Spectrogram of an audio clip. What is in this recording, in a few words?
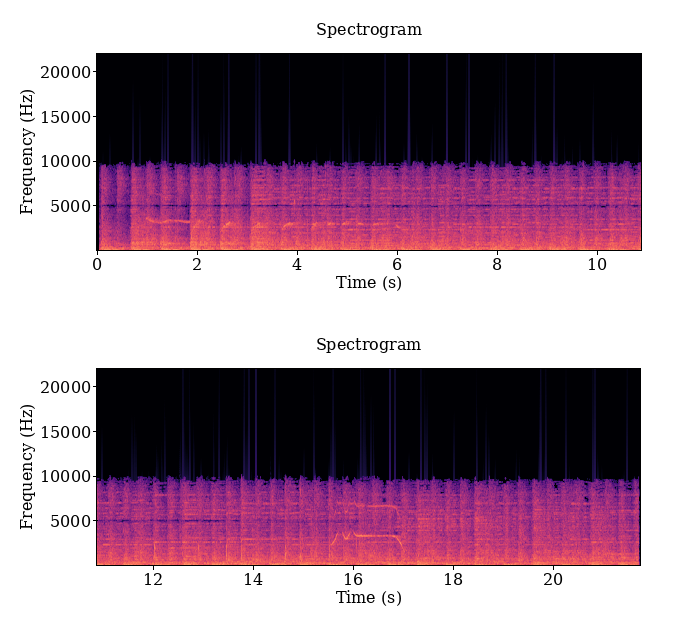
lezginka, circassian; kavkaz; adigeya; adiga; nalcik; maykop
